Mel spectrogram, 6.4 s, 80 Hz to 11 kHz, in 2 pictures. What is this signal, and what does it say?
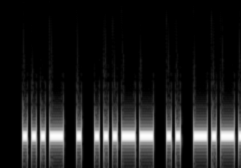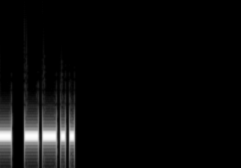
Morse code, heard as a keyed tone, about 20 wpm, 700 Hz. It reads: VE3IYZ
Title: DXCC-100 Call Signs - 6 Characters - Repeated 3x - 20wpm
